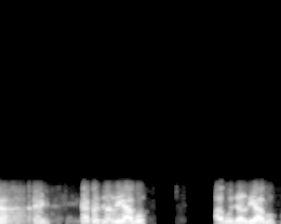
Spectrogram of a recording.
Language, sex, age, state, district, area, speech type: Maithili, male, 18-30, Bihar, Samastipur, rural, conversation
